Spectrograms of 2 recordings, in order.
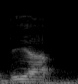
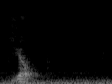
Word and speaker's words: Diop: Now, in our English pronunciation, we say Diop, but I understand that the correct pronunciation is Jope.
